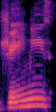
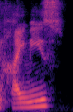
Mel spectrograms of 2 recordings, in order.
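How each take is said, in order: First: The name is said in an Americanized way. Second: The name is said in its original way. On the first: The speaker calls it wrong. "but us Americans, we don't pronounce it that way" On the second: The speaker calls it right. "It's actually Jaime's"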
